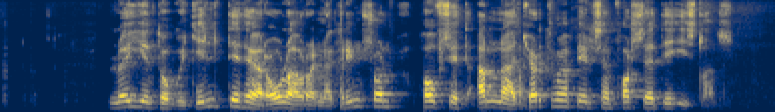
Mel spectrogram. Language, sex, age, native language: Icelandic, male, 60-69, Icelandic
